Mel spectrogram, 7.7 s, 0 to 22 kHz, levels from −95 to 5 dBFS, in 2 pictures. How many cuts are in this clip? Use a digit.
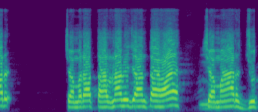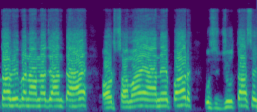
0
